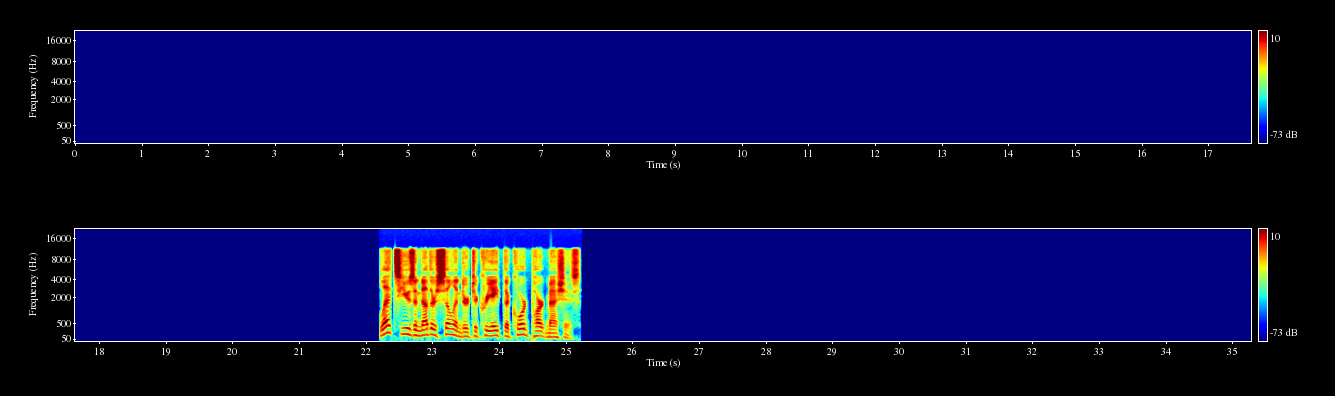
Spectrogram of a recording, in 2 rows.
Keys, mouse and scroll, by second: 0.7 Tab, 1.4 alt+click, 1.8 ctrl+b, 3.8 Tab, 5.3 Tab, 6.1 alt+click, 6.9 ctrl+b, 8.4 Tab, 9.3 middle click, 9.5 middle click, 9.6 middle click, 9.7 middle click, 10.1-11.0 scroll down 9, 10.8 middle click, 11.0 middle click, 11.1 middle click, 11.6-12.5 scroll down 2, 12.5 middle click, 13.7-14.2 scroll up 7, 14.2 Tab, 16.4 middle click, 16.5 middle click, 17.2 middle click, 17.7 middle click, 17.8 middle click, 18.6 middle click, 18.6 KP_1, 19.5 click, 23.0-23.6 scroll down 3, 23.6 scroll down 1, 24.0 shift+a, 26.2-27.1 scroll down 4, 27.2 r, 29.3 ctrl+z, 29.9 s, 31.9 r, 34.4 g.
